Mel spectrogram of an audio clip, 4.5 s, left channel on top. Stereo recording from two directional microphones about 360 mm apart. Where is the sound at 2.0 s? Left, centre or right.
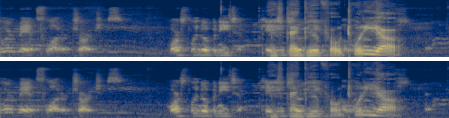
Right.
